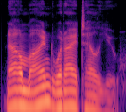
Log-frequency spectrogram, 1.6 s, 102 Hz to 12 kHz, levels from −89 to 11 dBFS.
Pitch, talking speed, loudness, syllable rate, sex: 120 Hz, 225 wpm, -18 LUFS, 4.4 syllables/s, male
